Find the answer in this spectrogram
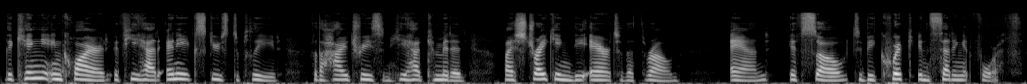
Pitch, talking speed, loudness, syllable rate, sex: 205 Hz, 200 wpm, -21 LUFS, 5.1 syllables/s, female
